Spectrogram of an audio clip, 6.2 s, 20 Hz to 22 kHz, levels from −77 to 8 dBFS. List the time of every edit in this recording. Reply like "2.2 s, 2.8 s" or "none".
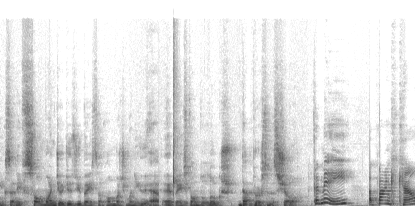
2.4 s, 4.6 s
